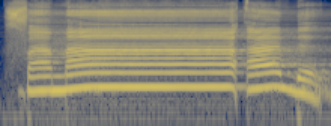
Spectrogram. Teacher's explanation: Fama ad ba sukun hukumnya qalqalah sugro karena ba sukunnya asli dan ada di tengah-tengah bacaan. Cara bacanya memantul dengan pantulan yang kecil.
